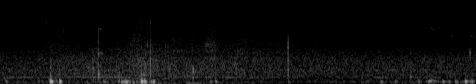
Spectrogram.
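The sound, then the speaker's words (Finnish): Dry branches snap underfoot in a small forest clearing in a light breeze, a handful of sharp, irregular cracks over soft rustling, with a quiet outdoor hush and a faint bird now and then. “Nyt paukkuu. Paukkuu, paukkuu oksat, mutta ei näy vielä seuraavaa”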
